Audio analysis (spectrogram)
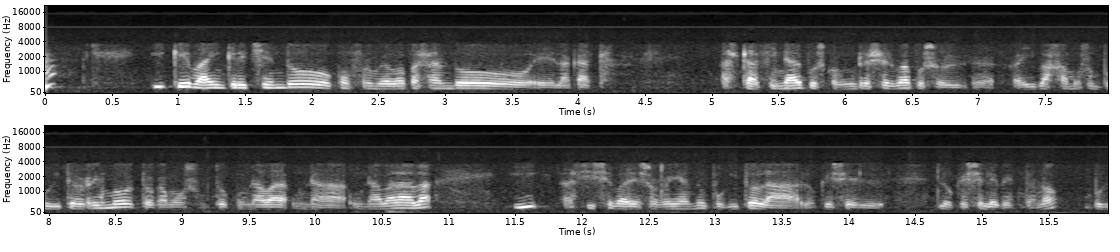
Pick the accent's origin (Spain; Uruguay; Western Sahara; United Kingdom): Spain; Catalonia; born there; Bueno, yo nací en Cataluña, ¿no? Mi padre es navarro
